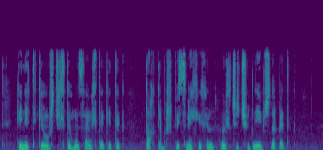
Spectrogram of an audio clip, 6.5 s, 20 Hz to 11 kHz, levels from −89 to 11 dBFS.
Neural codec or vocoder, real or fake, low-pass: none; real; 7.2 kHz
